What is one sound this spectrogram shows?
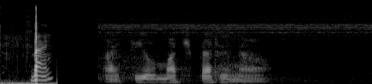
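A man speaks calmly through a helmet radio.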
